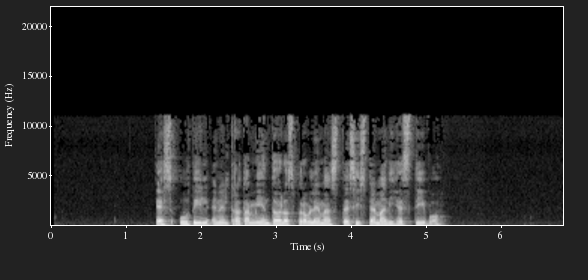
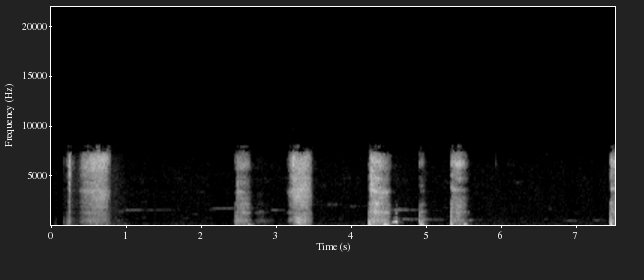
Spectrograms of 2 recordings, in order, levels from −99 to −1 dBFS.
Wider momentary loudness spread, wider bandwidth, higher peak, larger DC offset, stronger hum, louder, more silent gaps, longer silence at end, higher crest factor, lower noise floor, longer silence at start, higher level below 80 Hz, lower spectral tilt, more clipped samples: second, 5 LU vs 18 LU; first, 11.5 kHz vs 8.2 kHz; first, -2 dBFS vs -10 dBFS; neither; neither; first, -20 LUFS vs -28 LUFS; neither; first, 1.65 s vs 0 s; about the same, 20 dB vs 24 dB; second, -73 dBFS vs -85 dBFS; first, 1.4 s vs 0.2 s; first, -54 dBFS vs -66 dBFS; first, -6 dB/octave vs -1.5 dB/octave; neither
